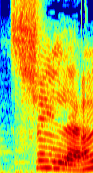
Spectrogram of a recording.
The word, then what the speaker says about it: Sheila: Sheila. Okay, that's better. So, borrow. Borrows. Sheila. She. Sheila. Okay, that's better. Don't forget how to pronounce sh.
